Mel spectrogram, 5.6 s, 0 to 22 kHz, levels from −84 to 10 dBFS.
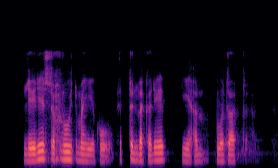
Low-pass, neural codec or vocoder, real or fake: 7.2 kHz; autoencoder, 22.05 kHz, a latent of 192 numbers a frame, VITS, trained on one speaker; fake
